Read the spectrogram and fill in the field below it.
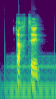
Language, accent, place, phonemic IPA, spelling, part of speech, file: French, France, Lyon, /taʁ.te/, tarter, verb, LL-Q150 (fra)-tarter.wav
- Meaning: slap, strike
